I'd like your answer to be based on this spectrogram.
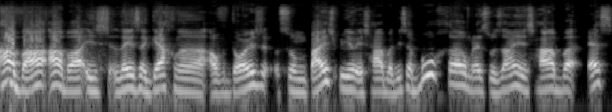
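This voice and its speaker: A man's fairly high-pitched voice, dry and close with no echo, on a very clean recording against a silent background. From Hong Kong. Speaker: polyglot language learner. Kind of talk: casual language showcase monologue. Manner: halting, many filler sounds.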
